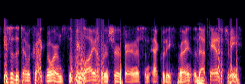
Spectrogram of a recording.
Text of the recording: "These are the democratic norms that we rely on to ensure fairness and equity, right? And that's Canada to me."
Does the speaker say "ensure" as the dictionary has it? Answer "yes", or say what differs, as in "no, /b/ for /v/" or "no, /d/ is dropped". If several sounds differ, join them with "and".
yes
